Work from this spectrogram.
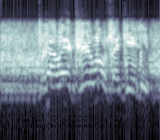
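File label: right wing, mood low, Russian; War Thunder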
